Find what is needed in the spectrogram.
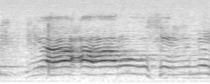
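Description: A solo voice singing a long, ornamented Arabic melodic line whose pitch wavers and bends, coming in about half a second in.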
